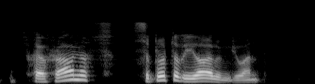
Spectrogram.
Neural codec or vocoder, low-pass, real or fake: codec, 16 kHz, 0.5 kbps, FunCodec, trained on LibriTTS, 25 frames a second; 7.2 kHz; fake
